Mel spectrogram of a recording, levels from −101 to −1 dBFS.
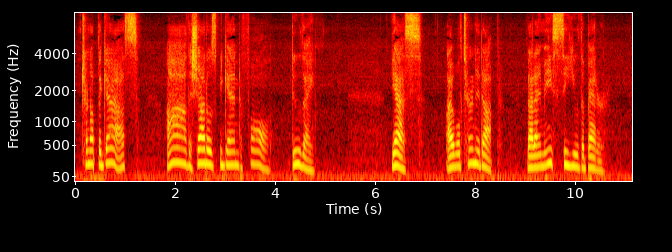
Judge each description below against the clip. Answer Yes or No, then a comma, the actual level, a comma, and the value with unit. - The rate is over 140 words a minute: No, slow, 135 wpm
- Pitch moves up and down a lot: No, average, 4.3 semitones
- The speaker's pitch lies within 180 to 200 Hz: Yes, medium, 185 Hz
